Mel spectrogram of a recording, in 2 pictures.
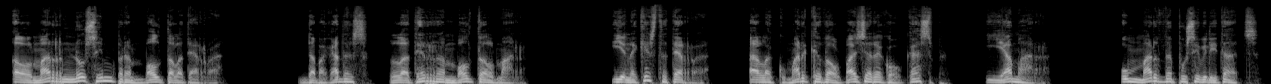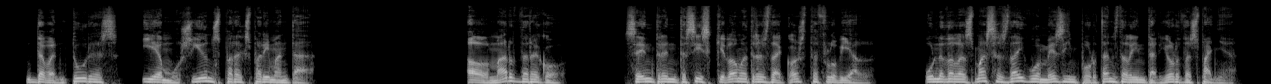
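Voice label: Catalan, Documentary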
